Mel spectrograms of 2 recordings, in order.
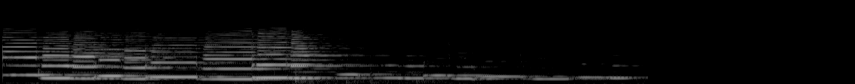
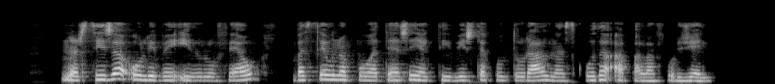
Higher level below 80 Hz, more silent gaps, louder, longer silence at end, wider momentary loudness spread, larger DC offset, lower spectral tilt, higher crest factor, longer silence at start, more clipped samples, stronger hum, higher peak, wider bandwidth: second, -76 dBFS vs -58 dBFS; second, none vs 2.78-2.92 s; second, -34 LUFS vs -18 LUFS; first, 2.2 s vs 0.65 s; first, 17 LU vs 8 LU; neither; about the same, -4.5 dB/octave vs -5 dB/octave; about the same, 16 dB vs 16 dB; second, 0 s vs 0.6 s; neither; neither; second, -22 dBFS vs -2 dBFS; first, 9.4 kHz vs 8 kHz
